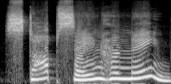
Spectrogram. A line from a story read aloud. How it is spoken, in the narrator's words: she pleaded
